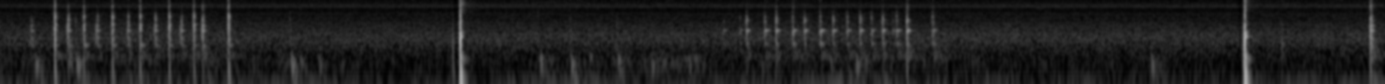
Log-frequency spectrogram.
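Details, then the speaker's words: Simulated knock made by loosening a bolt, heard through chassis-ear microphones: bursts of quick sharp metallic ticks over a quiet background; loose bolt knock. "So what I've done is I've simulated a knocking noise on here, and what we're going to do is listen in."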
